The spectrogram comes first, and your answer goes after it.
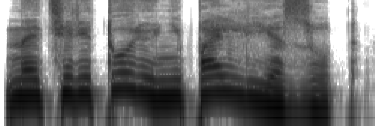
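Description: A woman's voice: medium pitch, very animated, moderate pace, mellow, no room sound, clean studio sound. A woman voicing a grumpy, sarcastic male cat guardian who hisses and scolds. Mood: scolding. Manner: hissing, scolding.

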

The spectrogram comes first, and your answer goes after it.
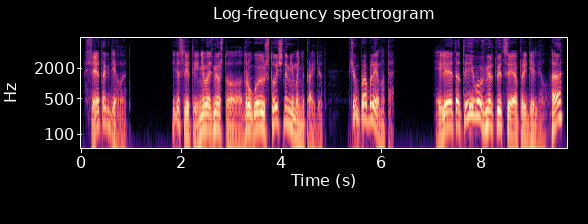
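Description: A man's voice: mid-range voice, wildly swooping pitch, normal speed, dry recording, clean studio sound, pitched above the performer's own voice. A man voicing a wary, bossy old mentor who scolds in blunt, folksy talk. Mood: brisk, practical. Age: older.

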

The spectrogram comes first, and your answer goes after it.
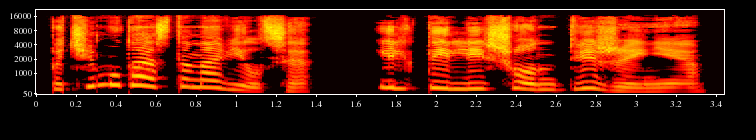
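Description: A woman voicing a proud, quick-tempered young beauty who talks in a mocking, defiant way, on a dry recording. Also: on the high side, lively intonation, no room sound, voice pushed up, natural voice. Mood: scornful.

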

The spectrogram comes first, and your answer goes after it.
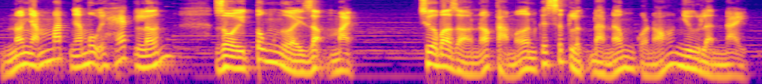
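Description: A man narrating a ghost story in a dramatic, expressive way. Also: on the low side, moderate pace, soft background music.

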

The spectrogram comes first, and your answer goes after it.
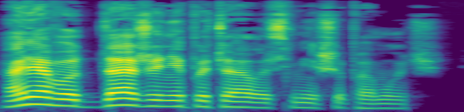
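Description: A man's voice: on the high side, lively intonation, fairly quick, dry recording, clean studio sound, pitched above the performer's own voice, lightly acted. A man reading an audiobook and voicing an impulsive, heartfelt woman friend. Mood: earnest.

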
